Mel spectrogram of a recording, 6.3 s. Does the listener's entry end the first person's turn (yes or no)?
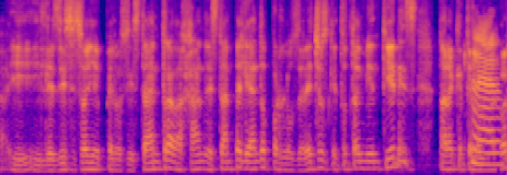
no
